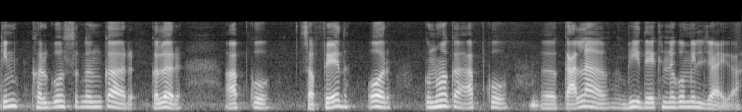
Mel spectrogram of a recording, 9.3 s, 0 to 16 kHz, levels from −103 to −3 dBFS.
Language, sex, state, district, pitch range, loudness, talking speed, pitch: Hindi, female, Odisha, Malkangiri, 145-180 Hz, -18 LUFS, 110 wpm, 165 Hz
